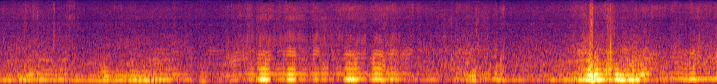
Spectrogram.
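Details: Buzzing of honey bees within the hive, a rich low hum whose pitch wavers and pulses, with several louder swells and a strong burst near the end.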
